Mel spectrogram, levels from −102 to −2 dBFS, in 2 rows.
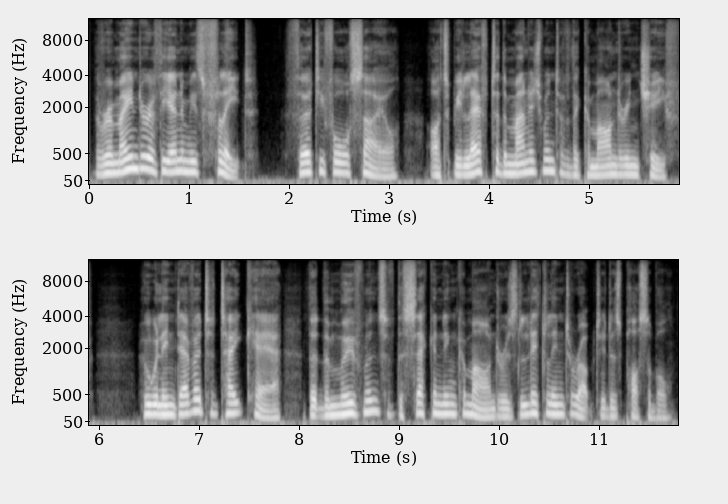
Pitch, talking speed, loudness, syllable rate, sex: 150 Hz, 210 wpm, -17 LUFS, 6.3 syllables/s, male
